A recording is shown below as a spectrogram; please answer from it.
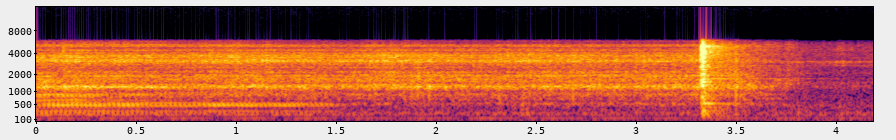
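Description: The last note of a 78 rpm record dies away on an acoustic Columbia Viva-Tonal phonograph, leaving the fading hiss of the disc's surface noise, then one sharp click near the end.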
